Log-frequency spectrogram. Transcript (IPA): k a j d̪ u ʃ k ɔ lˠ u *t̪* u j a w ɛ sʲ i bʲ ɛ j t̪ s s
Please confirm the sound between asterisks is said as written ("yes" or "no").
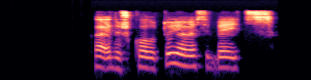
yes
